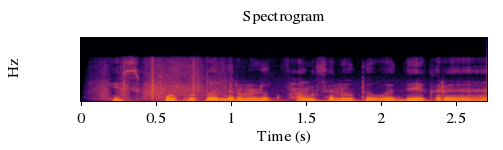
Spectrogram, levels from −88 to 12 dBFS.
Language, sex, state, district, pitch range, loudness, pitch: Hindi, male, Haryana, Jhajjar, 165-170 Hz, -17 LUFS, 170 Hz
